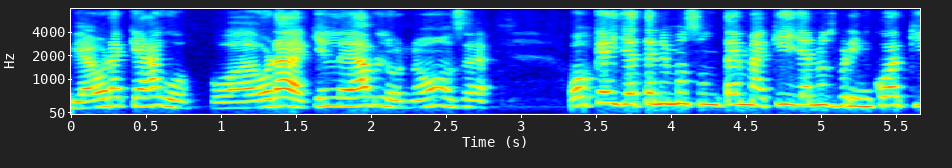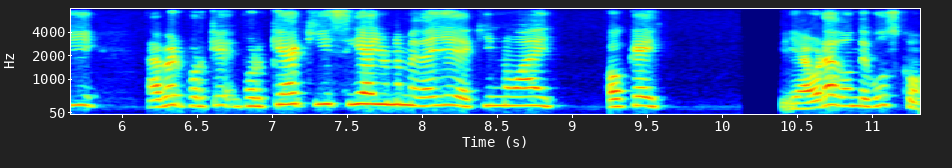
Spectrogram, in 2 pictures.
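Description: Here is a woman with a high pitch. Her pitch variation is ordinary. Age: 30s. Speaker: sports journalist. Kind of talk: interview conversation. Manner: halting with repeated words.

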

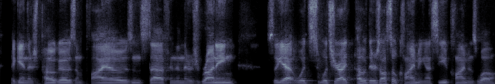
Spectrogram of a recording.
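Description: A man with an ordinary speaking voice, medium pitch, ordinary pitch variation and a moderate pace, with a quiet background. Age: 20s. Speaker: podcast host. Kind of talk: casual chat.

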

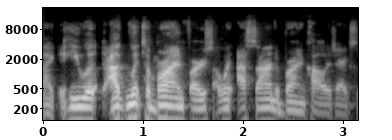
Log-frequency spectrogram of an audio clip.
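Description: With an East Tennessee accent, a man talks at a fairly quick pace and a fairly low pitch in a dry, close sound with no echo. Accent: East Tennessee Southern American. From US South, Morristown, Tennessee. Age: 20s. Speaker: professional basketball player. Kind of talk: interview, casual chat.

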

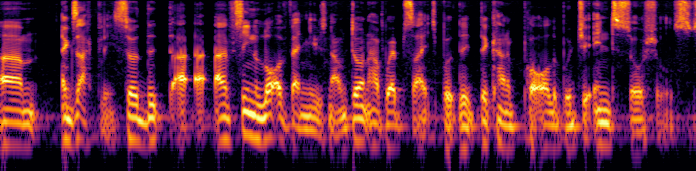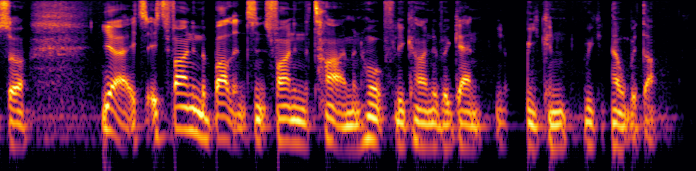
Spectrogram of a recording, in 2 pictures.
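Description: With a Teesside accent, the speaker's voice makes very wide pitch swings. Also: man, very deep, low pitch for a man. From northern England, Middlesbrough. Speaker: tech startup co-founder. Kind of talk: casual interview chat.

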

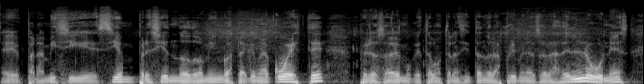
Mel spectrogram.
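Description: Talking at a fairly quick pace, a man with very deep, low pitch and a dark, mellow tone shows ordinary pitch variation. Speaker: radio host. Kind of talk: radio interview. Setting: radio studio.

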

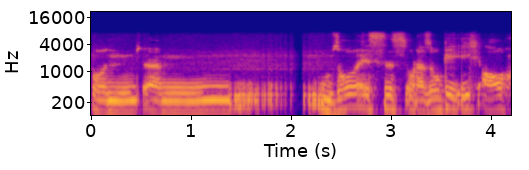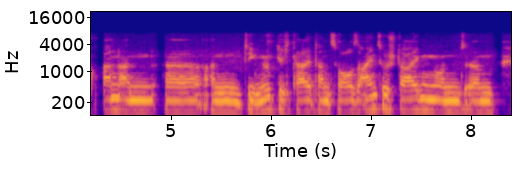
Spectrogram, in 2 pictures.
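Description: The man's pitch sits at medium. His intonation is monotone and flat. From Germany, Münsterland. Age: 20s. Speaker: egg packing business manager. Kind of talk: interview. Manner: halting, many fillers.

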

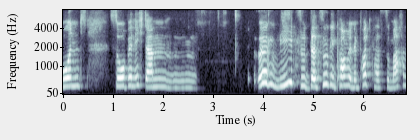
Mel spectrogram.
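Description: In a Bavarian accent, a woman speaks against a quiet background. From Munich, Bavaria. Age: 30s. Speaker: podcaster. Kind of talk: interview.

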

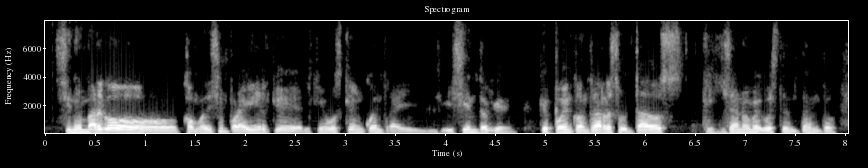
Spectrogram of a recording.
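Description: This man has a plain, everyday voice, medium in pitch, with ordinary pitch variation and a moderate pace. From Mexico City (Iztapalapa). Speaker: podcast co-host. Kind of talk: casual chat.

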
